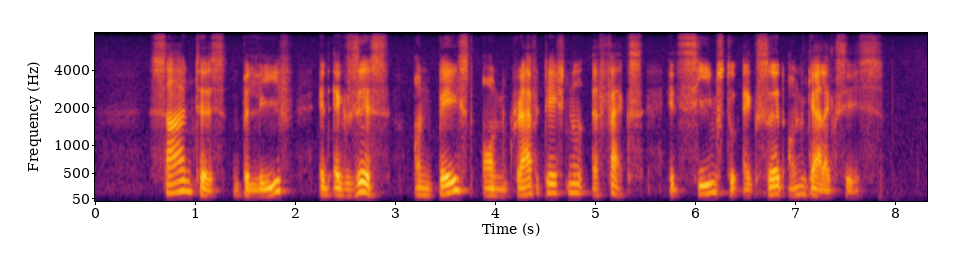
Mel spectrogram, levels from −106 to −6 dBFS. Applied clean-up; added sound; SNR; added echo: none; none; none; none.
